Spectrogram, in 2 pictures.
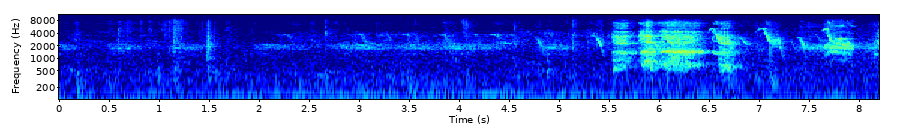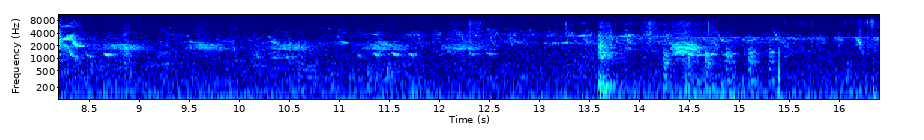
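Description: Aseel chickens clucking in short repeated calls, with one loud rooster crow lasting about two seconds roughly six seconds in.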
